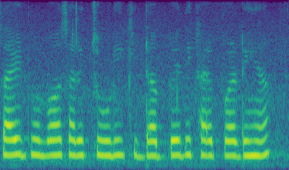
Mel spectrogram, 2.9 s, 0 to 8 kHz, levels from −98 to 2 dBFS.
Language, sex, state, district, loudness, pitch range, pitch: Hindi, female, Jharkhand, Garhwa, -14 LUFS, 260-270 Hz, 265 Hz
